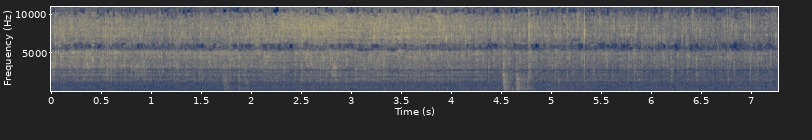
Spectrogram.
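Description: Chopped green chillies stir-fried in a pan for moong dal, giving a steady close sizzle throughout with a few brief scraping taps from the stirring spoon.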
